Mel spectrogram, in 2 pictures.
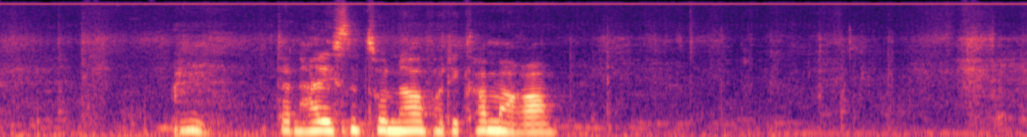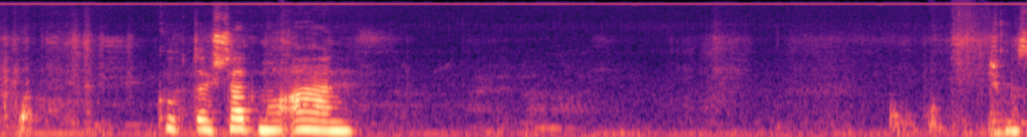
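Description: Sheets of paper rustle and slide against each other.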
